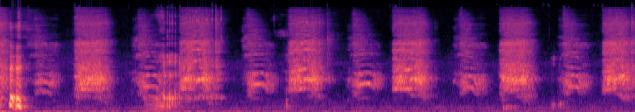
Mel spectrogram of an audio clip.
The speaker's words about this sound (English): There might be a lot of chair squeak in this for me, and I'm sorry about that. I'm testing it now. Why don't you just isolate it for a second?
